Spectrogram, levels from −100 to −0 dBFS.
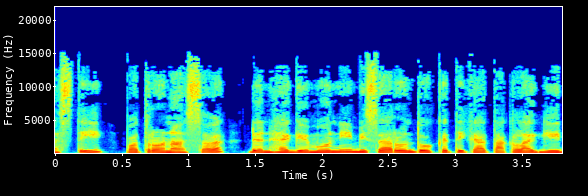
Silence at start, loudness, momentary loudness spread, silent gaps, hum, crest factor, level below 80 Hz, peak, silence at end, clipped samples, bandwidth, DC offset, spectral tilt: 0 s; -18 LUFS; 5 LU; none; none; 12 dB; -56 dBFS; -6 dBFS; 0 s; under 0.1%; 15.5 kHz; under 0.1%; -5.5 dB/octave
